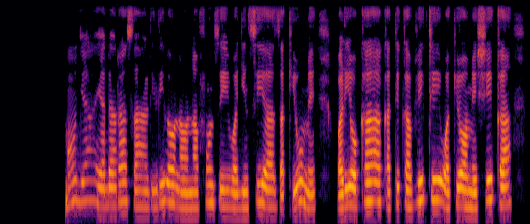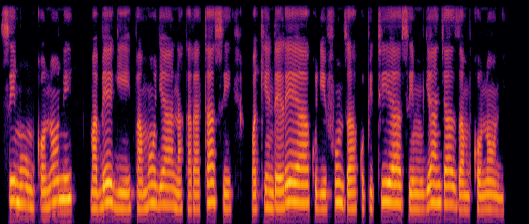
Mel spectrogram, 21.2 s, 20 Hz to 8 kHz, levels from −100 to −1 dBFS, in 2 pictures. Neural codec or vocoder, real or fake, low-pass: none; real; 7.2 kHz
